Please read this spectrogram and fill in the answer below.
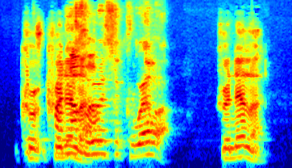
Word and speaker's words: Cronulla: He said Cruella. Cronulla.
